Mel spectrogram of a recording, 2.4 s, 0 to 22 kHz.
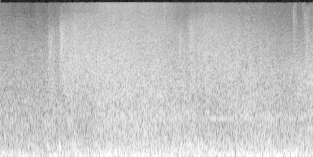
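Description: Continuous rumbling gunfire and explosions from tanks under attack in a StarCraft 2 TvT match, a dense, steady barrage filling the whole stretch with no pauses.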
